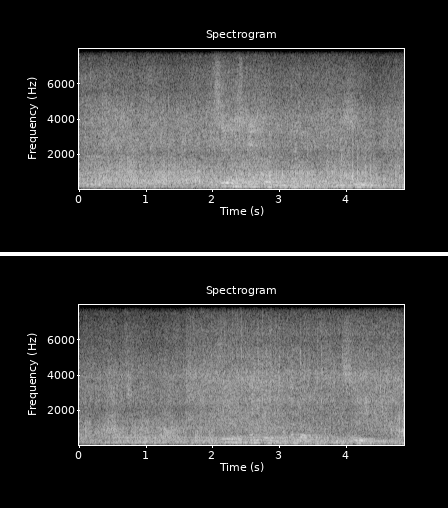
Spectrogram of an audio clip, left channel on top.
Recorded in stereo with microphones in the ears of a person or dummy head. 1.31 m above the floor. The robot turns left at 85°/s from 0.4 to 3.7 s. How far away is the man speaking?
About 2.5 m.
